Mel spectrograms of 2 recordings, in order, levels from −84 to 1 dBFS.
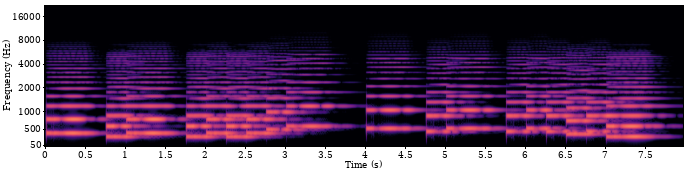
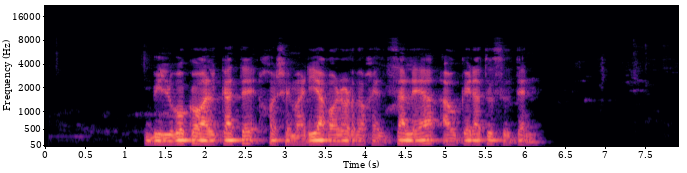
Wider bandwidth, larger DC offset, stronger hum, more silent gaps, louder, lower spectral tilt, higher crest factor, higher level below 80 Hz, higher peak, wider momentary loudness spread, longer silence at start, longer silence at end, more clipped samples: first, 9.4 kHz vs 6.8 kHz; neither; neither; neither; second, -27 LUFS vs -21 LUFS; second, -1.5 dB/octave vs -7 dB/octave; second, 12 dB vs 22 dB; second, under -90 dBFS vs -50 dBFS; second, -14 dBFS vs -2 dBFS; second, 7 LU vs 11 LU; second, 0 s vs 1.25 s; second, 0.15 s vs 1.75 s; neither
